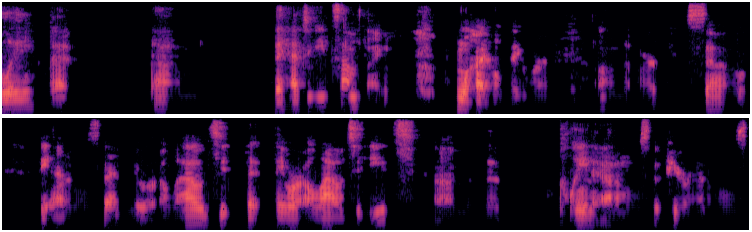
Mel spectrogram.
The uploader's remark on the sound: Forgive the audio quality in this episode!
